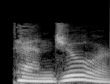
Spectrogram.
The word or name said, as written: Tanjore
